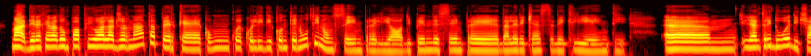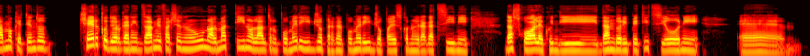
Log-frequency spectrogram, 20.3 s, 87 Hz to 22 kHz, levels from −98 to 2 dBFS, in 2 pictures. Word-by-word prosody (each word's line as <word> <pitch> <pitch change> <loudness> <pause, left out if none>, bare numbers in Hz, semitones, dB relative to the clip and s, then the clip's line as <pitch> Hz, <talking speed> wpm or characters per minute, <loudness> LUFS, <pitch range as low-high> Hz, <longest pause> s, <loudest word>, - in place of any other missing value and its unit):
Mah 225 -2 +11
direi 205 +2 +1
che 220 - -1
vado 225 +1 +5
un 225 - -4
po' 230 +1 +4
più 235 0 -1
alla 230 0 +7
giornata 235 +8 0
perché, 190 -9 -1
comunque, 195 +3 -8
quelli 200 +1 -7
di 195 0 -8
contenuti 210 +8 -5
non 180 -8 -6
sempre 155 -1 -6
li 150 0 -8
ho, 145 0 -1
dipende 160 +2 -8
sempre 155 -1 -3
dalle 155 +1 -3
richieste 155 0 -7
dei 150 0 -9
clienti. 150 -1 -10 0.4
Ehm, 180 0 +6
gli 210 - -8
altri 215 +3 +3
2 235 +2 +1
diciamo 195 -3 -1
che 180 -4 -8
tendo 185 +3 -5 0.4
cerco 250 +2 +5
di 185 - -2
organizzarmi 175 +2 +2
facendolo 180 -1 -5
1 210 0 -2
al 175 0 +3
mattino 205 -2 -2
l'altro 165 0 0
al - - -15
pomeriggio, 180 +1 -5
perché 155 0 -6
al 155 - -5
pomeriggio 170 0 -5
poi 150 0 -4
escono 155 +1 -7
i 155 - -6
ragazzini 150 0 -4 0.4
da 180 - +3
scuola 170 -2 +5
e - - +1
quindi 155 -2 -1
dando 165 +3 +2
ripetizioni, 155 -1 -3 0.5
ehm, 130 - -8
175 Hz, 165 wpm, -25 LUFS, 155-200 Hz, 0.5 s, Mah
